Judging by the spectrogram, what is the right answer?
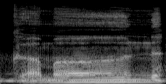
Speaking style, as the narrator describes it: Maximus grunted

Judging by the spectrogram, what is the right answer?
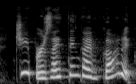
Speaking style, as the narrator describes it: cried Judy

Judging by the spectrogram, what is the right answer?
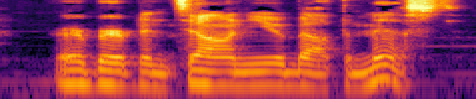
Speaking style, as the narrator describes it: he asked, half chuckling

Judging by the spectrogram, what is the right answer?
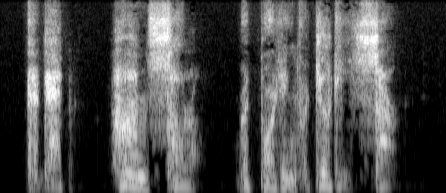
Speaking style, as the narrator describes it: he whispered, trying it on for size

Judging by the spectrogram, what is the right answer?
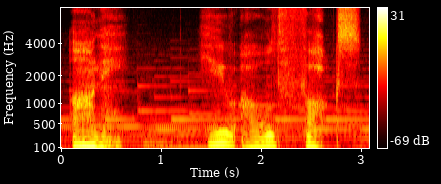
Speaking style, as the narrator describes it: he muttered

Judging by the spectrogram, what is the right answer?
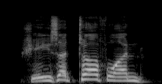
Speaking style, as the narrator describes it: was shouted in the crowd

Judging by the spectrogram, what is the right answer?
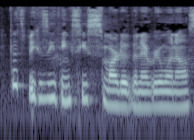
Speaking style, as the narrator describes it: said Lucy

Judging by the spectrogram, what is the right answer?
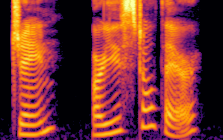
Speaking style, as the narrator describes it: Jane asked

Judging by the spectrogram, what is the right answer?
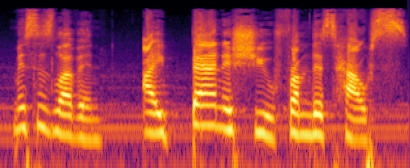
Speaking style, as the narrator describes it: Michelle shouted into the room

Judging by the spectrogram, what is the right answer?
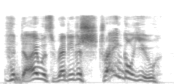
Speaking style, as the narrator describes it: cried the duke

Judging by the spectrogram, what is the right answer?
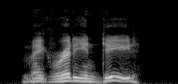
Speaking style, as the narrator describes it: growled Good

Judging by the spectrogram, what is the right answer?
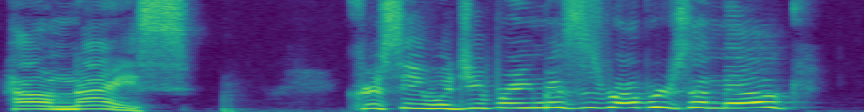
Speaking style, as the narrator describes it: Janet laughs like a crazy person and then shouts

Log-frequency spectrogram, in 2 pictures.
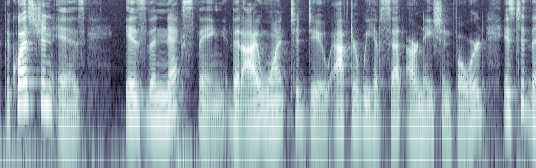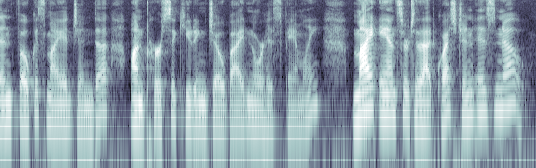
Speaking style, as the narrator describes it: Ramaswamy said

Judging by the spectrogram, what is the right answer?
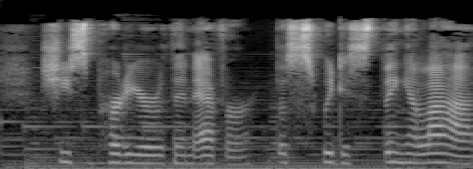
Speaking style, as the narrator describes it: he murmured half aloud

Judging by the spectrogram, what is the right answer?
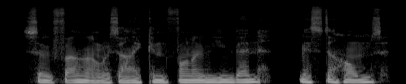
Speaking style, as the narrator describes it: said Sir Henry

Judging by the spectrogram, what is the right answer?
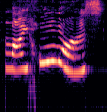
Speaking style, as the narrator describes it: she cried

